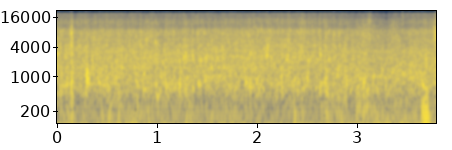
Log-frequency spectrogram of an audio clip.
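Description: Acid mine drainage water seeping up from underground and flowing along a river shoreline, a continuous close rushing trickle like a small stream, with no voices.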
